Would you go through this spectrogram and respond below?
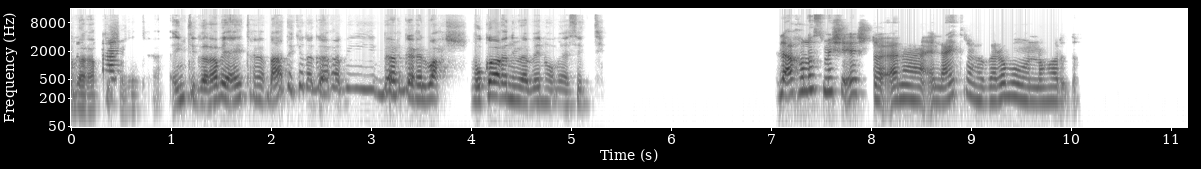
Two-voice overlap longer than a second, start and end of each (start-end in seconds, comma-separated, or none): none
